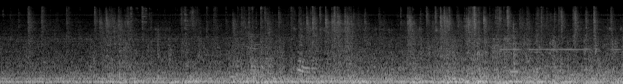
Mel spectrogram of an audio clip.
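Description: A tall ultra-cold laboratory freezer being wheeled across a hard floor: a steady low rumble with scattered rattles and clicks. A faint, steady high tone comes in about five seconds in.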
